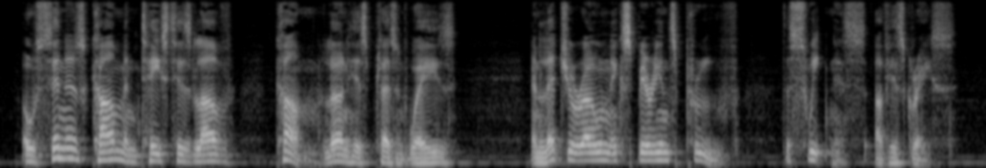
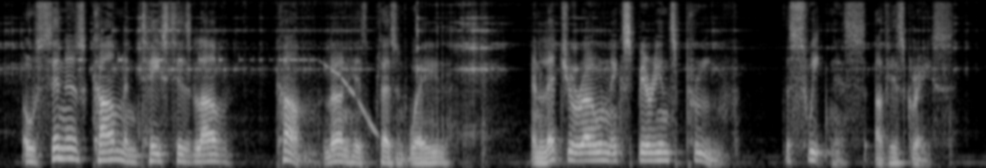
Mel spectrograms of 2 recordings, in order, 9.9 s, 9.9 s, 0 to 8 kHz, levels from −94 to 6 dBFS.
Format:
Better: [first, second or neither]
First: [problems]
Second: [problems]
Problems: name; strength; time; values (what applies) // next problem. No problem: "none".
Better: first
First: none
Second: noise reduction (neural mask model RNNoise)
